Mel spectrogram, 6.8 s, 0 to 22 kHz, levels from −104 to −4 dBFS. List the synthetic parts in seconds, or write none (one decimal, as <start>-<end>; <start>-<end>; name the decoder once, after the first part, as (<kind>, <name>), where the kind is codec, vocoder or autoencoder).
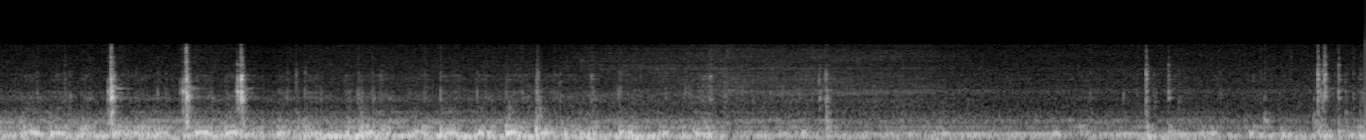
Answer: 0.9-4.7 (vocoder, Vocos)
